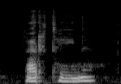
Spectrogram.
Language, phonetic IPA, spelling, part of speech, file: Polish, [parˈtɨjnɨ], partyjny, adjective / noun, LL-Q809 (pol)-partyjny.wav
